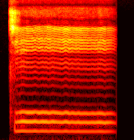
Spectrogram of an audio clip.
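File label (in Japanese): "ち", Japanese syllable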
